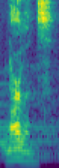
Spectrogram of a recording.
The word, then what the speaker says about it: New Orleans: Or as it's correctly pronounced, Nerlens.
